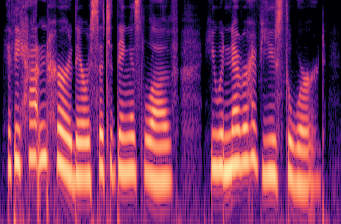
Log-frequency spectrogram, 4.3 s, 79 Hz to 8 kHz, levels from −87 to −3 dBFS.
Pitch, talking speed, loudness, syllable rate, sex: 235 Hz, 255 wpm, -16 LUFS, 5.5 syllables/s, female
